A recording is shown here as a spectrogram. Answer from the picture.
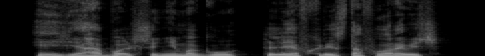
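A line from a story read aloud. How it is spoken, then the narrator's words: Exclaimed. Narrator (Russian): тоже воскликнула она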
